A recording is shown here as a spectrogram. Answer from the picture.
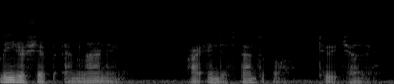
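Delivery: near-whispered, lifelike humanlike AI voice. Showing how AI robots talk: AI robot voice. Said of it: "they talk like this".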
